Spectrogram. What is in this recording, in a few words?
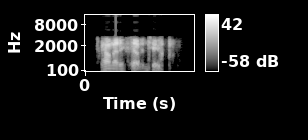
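EMS DISP, radio; wake; p25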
